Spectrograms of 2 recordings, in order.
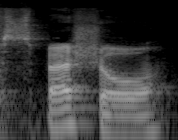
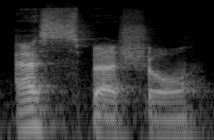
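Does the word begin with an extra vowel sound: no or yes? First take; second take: no; yes. First: It starts directly with the s sound. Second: An extra vowel comes before the s sound. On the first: The speaker calls it right. "instead of special" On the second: The speaker calls it wrong. "this doesn't sound very right in English"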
